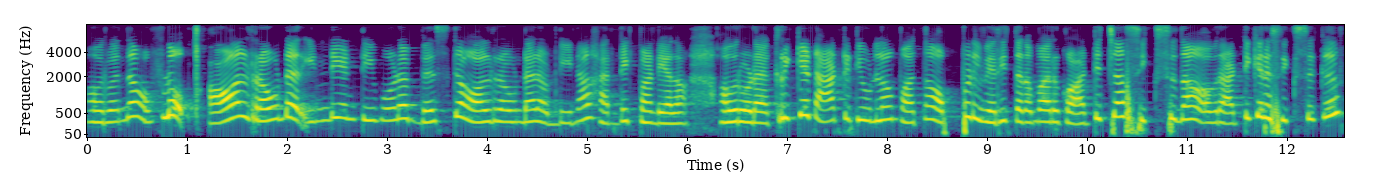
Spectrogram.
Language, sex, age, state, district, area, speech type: Tamil, female, 18-30, Tamil Nadu, Ariyalur, rural, spontaneous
